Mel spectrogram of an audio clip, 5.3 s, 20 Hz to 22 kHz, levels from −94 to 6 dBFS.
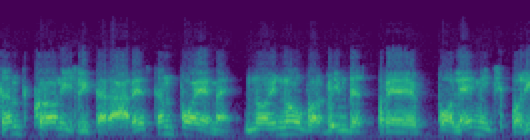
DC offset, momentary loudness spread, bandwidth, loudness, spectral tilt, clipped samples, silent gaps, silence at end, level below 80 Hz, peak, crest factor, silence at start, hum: under 0.1%; 7 LU; 6.4 kHz; -23 LUFS; -5 dB/octave; under 0.1%; none; 0 s; -78 dBFS; -8 dBFS; 14 dB; 0 s; none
